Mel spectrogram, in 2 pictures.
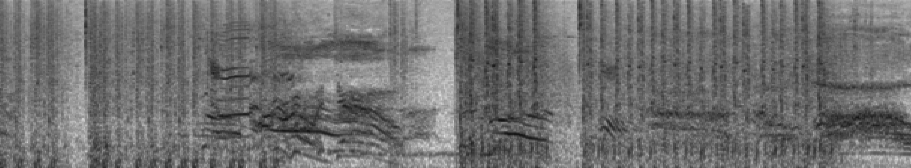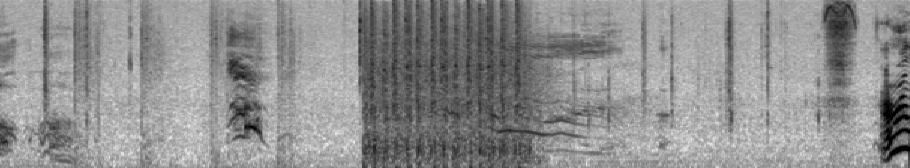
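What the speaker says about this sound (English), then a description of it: "I really do like SMGs." Submachine gun fire in Borderlands comes in several rapid bursts of rattling shots, loud and close, separated by short quiet gaps, with other game effects between.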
